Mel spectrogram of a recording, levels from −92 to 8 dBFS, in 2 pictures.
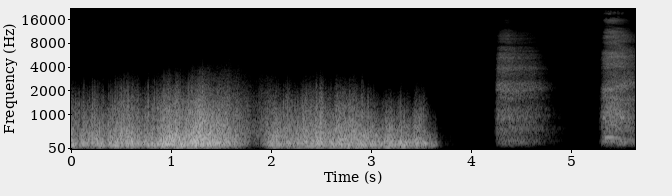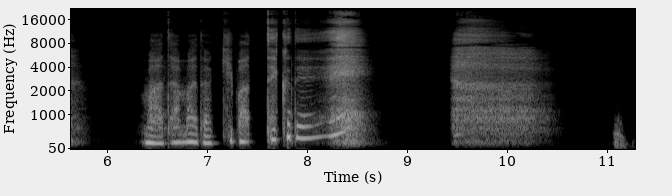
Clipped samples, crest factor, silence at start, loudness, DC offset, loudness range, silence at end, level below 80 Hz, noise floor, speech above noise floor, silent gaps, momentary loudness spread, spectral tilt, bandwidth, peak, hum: under 0.1%; 20 dB; 0 s; -31 LUFS; under 0.1%; 10 LU; 0.1 s; -62 dBFS; -56 dBFS; 23 dB; 3.89-4.24 s, 5.04-5.28 s, 5.96-6.27 s, 9.00-9.43 s, 10.64-11.02 s; 18 LU; -5.5 dB/octave; over 20 kHz; -12 dBFS; none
